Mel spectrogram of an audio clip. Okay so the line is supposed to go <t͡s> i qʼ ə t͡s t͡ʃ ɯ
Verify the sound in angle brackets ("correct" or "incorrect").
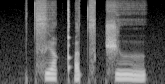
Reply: correct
